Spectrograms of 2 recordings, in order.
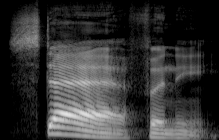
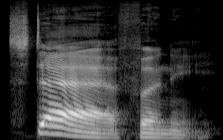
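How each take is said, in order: No difference in how they are said.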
